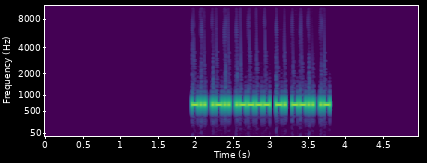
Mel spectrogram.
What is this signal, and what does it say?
Morse code, heard as a keyed tone, about 46 wpm, 700 Hz. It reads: DL1NZA
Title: DXCC-100 Call Signs - 6 Characters - Repeated 3x - 45wpm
